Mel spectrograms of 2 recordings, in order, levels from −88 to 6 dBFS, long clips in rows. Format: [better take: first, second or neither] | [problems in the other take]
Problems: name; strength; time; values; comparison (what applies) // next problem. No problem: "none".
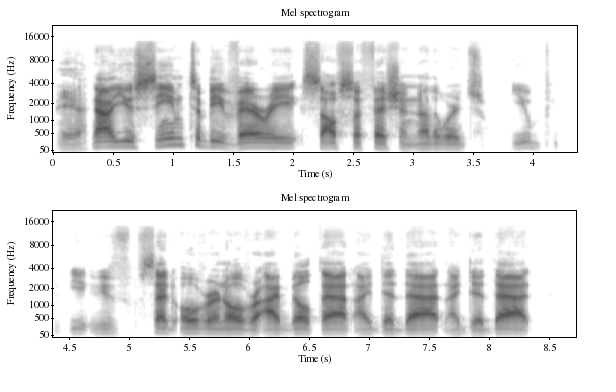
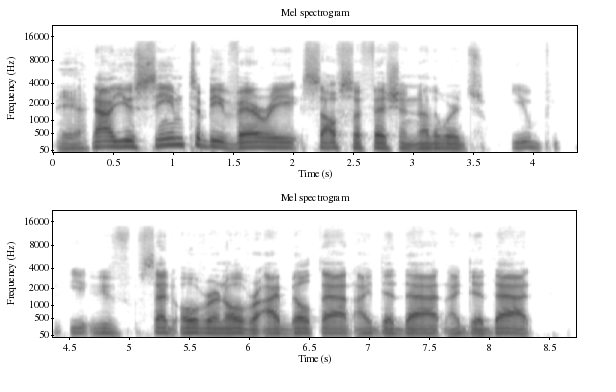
second | thin; very; fading below 700 Hz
